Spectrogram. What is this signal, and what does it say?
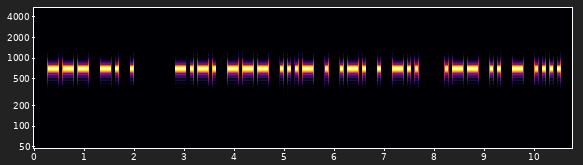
Morse code, heard as a keyed tone, about 16 wpm, 700 Hz. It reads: ONE COVERED WITH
